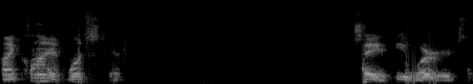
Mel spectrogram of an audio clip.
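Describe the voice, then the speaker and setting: A man questioning formally as a defense lawyer in a courtroom, with a deliberate, halting delivery. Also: medium pitch, a bit bright, a little hiss or hum, low-quality recording.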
